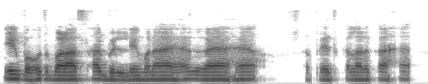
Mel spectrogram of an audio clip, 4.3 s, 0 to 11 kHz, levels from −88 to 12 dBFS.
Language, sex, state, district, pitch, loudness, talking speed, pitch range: Hindi, male, Jharkhand, Deoghar, 120 Hz, -19 LUFS, 170 wpm, 115-120 Hz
